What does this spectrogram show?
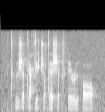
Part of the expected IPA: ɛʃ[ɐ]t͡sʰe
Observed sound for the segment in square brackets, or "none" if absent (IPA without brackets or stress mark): ɐ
